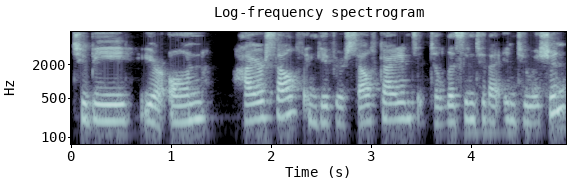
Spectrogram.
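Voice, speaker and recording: Her pitch medium, a woman speaks at a fairly slow pace. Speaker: spiritual life coach. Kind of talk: live stream rant. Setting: live video stream. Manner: animated.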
